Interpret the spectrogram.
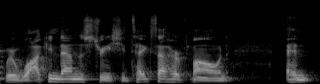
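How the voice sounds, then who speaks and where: Deep-voiced man, playful podcast co-host. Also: normal speed. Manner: playful, animated teasing. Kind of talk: casual chat. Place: Inglewood, California.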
